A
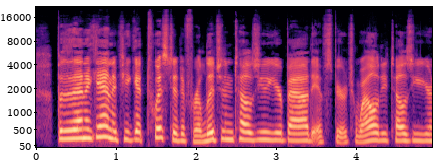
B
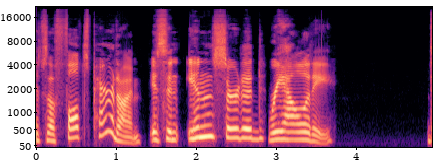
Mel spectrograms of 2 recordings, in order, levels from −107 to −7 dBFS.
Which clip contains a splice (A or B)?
B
